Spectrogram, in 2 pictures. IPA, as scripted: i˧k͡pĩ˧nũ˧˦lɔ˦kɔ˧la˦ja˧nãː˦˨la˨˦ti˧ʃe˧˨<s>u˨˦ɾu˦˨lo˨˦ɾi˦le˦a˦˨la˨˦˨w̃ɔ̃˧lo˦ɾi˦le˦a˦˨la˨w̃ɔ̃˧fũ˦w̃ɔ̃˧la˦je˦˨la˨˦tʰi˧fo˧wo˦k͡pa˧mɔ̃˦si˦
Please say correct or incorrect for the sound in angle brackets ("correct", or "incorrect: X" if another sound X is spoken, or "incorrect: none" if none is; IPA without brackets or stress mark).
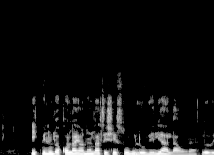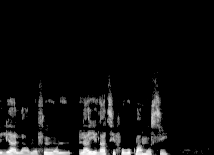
correct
